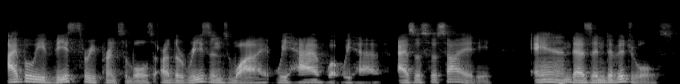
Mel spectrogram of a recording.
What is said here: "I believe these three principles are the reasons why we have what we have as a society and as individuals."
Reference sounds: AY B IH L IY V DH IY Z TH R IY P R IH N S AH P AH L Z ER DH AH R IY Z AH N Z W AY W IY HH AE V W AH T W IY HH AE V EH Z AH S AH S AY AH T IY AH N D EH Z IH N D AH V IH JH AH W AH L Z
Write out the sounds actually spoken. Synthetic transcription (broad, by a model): AY B IH L IY V DH IY Z TH R IY P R IH N S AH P L Z ER DH AH R IY Z AH N Z W AY W IY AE V W AH T W IY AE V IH Z AH S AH S AY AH T IY AH N D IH Z IH N D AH V IH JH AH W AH L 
